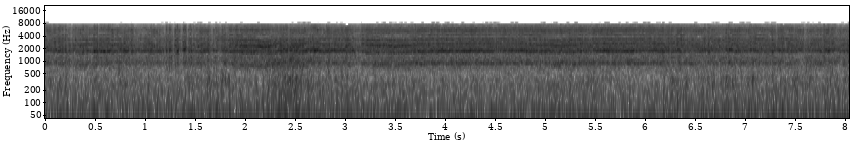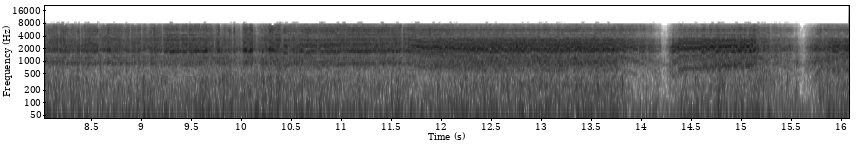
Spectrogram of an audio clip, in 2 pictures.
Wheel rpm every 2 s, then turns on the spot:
230, 220, 230, 230, 230, 220, 190, 120.
none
